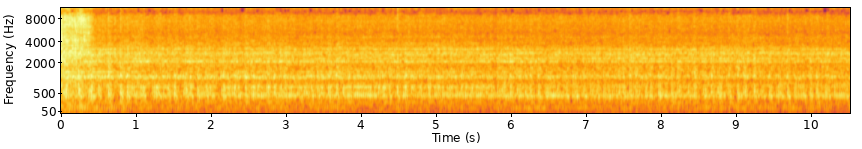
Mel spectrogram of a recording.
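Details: 1974 Indian SE74 dirt bike, Minarelli P4-70 two-stroke, after 30 years sitting, carburetor rebuild, magneto key, points, oil; idle screw turned out to lower rpm; steady, slightly rough buzzing idle holding on its own; running fine.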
